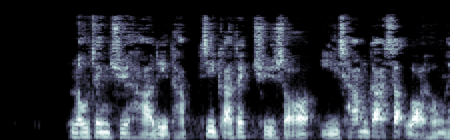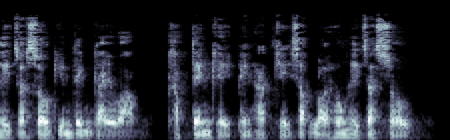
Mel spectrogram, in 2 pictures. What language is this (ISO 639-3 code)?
yue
